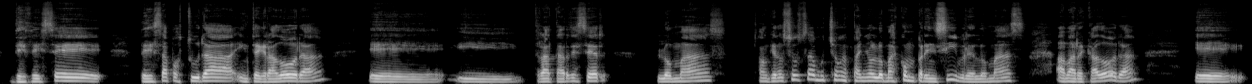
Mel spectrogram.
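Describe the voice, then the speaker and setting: A man's voice: medium pitch, dark tone. A man from Venezuela with a Venezuelan accent, answering interview questions thoughtfully with many fillers and restarts. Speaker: guest researcher.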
